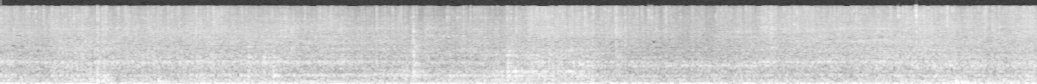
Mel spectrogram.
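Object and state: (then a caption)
Buckwheat groats. Long acrylic nails scratch and rake through a small heap of dry buckwheat grains spread loose on a wooden table. A steady, quiet, sizzling rustle of crackling grains runs throughout, with bright hiss over a low, muffled rumble.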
